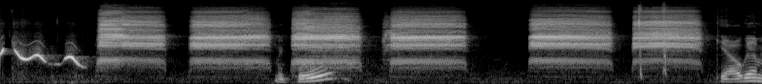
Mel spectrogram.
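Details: Indian ringneck parakeet calling: opening wavering whistled notes, then about six loud, harsh, buzzy bursts of under a second each, with sliding voice-like tones between them.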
